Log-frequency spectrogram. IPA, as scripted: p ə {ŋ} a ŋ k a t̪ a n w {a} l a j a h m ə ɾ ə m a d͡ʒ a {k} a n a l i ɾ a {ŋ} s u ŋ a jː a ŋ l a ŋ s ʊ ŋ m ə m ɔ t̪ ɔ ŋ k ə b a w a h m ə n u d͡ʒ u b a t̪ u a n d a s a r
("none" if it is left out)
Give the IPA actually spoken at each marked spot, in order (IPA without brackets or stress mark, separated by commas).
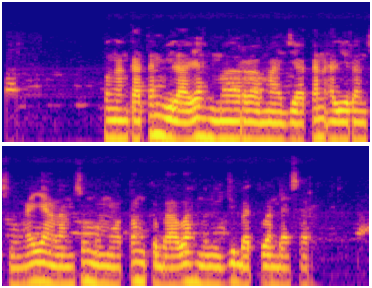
ŋ, i, k, n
